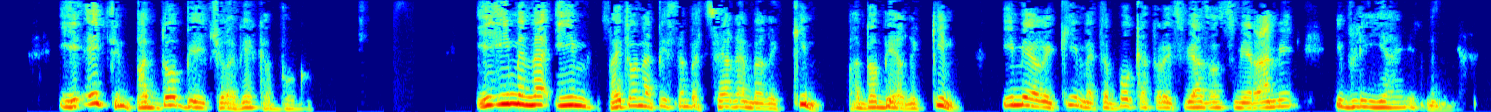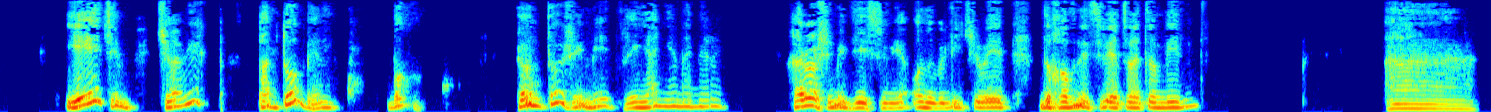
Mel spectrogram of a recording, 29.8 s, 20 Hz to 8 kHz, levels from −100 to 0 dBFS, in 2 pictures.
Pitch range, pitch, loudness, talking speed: 140-195 Hz, 155 Hz, -23 LUFS, 90 wpm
